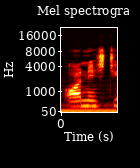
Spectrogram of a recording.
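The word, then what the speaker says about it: honesty: यहां पे एच जो है वो साइलेंट है। तो इसको रीड क्या करेंगे? ऑनेस्टी। ऑनेस्टी नहीं पढ़ेंगे। ऑनेस्टी।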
